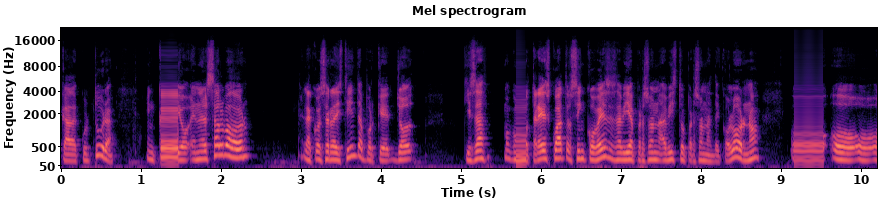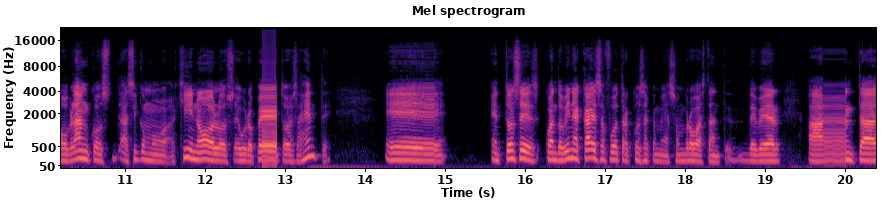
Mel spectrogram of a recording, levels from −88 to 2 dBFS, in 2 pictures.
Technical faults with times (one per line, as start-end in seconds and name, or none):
1.26-1.46 Bluetooth stutter
5.69-5.82 Bluetooth stutter
9.17-9.53 Bluetooth stutter
12.72-12.90 Bluetooth stutter
14.76-14.87 Bluetooth stutter
19.74-20.01 Bluetooth stutter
